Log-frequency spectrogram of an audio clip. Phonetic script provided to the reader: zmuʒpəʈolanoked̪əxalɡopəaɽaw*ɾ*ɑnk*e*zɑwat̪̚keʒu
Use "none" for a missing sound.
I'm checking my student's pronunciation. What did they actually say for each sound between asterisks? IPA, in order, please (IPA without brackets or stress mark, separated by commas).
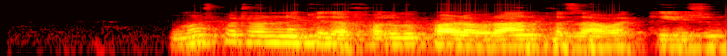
ɾ, a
